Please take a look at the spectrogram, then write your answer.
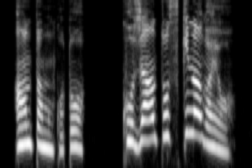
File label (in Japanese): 好きです 高知; 響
